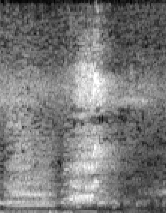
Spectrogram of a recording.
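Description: Geese at a goose farm in Mohanganj honk loudly and close by in a short, overlapping burst of harsh calls that trails off. No one speaks.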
